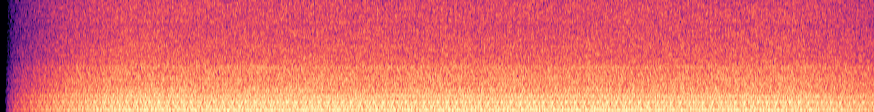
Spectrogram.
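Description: High-speed envelope-making machine running: a steady mechanical hum with constant tones over a hiss, fading in over the first second.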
